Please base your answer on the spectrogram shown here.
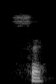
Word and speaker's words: sait: silent t il elle il on sait il elle on sait silent t nous savons.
